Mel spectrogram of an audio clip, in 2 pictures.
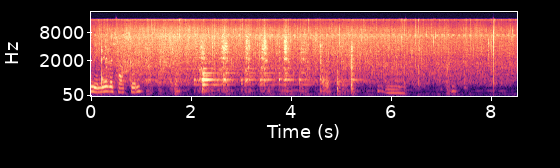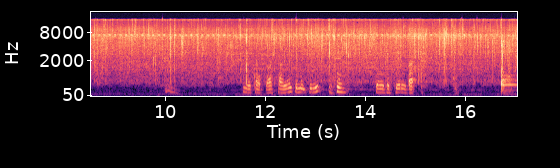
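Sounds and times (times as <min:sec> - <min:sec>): food sizzling in oil: 0:00.0 - 0:17.0
metal spatula scraping wok: 0:00.2 - 0:05.6, 0:16.7 - 0:17.0.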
